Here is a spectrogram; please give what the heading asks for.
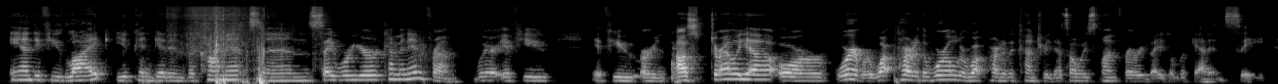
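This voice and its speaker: A middle-aged woman physician with a Southern US accent, hosting a live online health session in a chatty, rambling way. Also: on the low side. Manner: chatty, rambling, laughs easily. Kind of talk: casual live-stream chat.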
